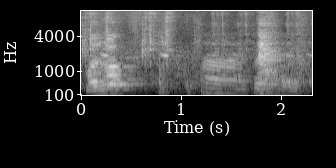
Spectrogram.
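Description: Young men's voices giving short excited calls and yelps with sliding pitch, the loudest a sharp shout near the end.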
